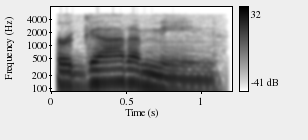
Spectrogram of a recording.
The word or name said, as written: ergotamine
